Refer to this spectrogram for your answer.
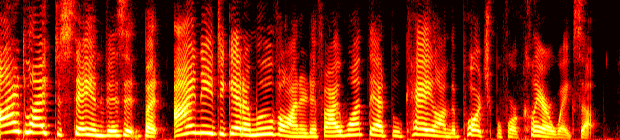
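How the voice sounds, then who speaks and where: A woman uses a high-pitched put-on character voice with very wide pitch swings. She goes at a fairly quick pace with hardly any pauses. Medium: read story.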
